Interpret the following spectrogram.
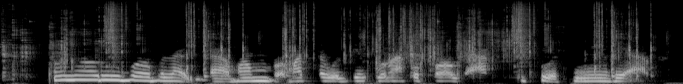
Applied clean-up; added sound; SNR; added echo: classical method log-MMSE.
